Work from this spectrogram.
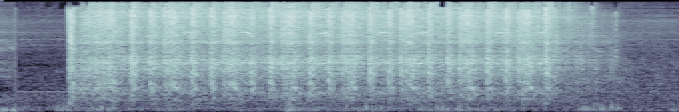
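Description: A car engine cranks over on the starter during a compression check on cylinder one, giving a loud, rapid, even chugging that runs for about four seconds, then stops abruptly.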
